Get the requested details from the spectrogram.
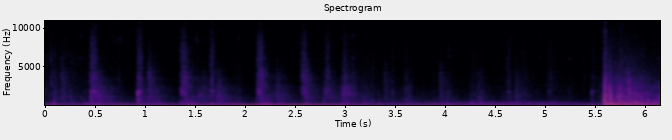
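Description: Footsteps clank on metal stairs and then tread steadily on a hard surface.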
